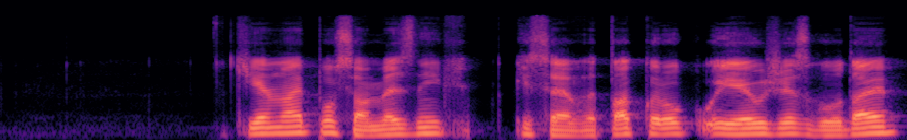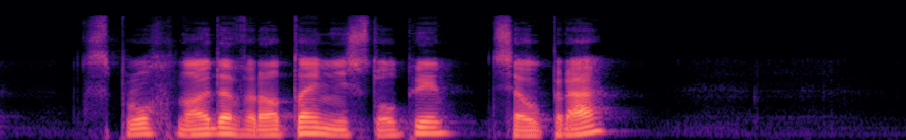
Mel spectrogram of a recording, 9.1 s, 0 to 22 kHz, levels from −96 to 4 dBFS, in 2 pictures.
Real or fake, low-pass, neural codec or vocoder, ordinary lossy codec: fake; 14.4 kHz; codec, 32 kHz, 1.9 kbps, SNAC; none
